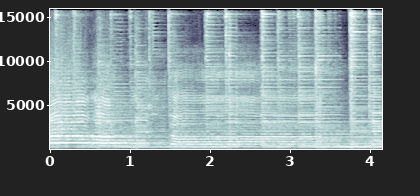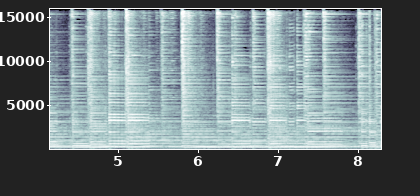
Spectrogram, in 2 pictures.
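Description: Acoustic guitars strummed together while a man sings in long held notes.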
